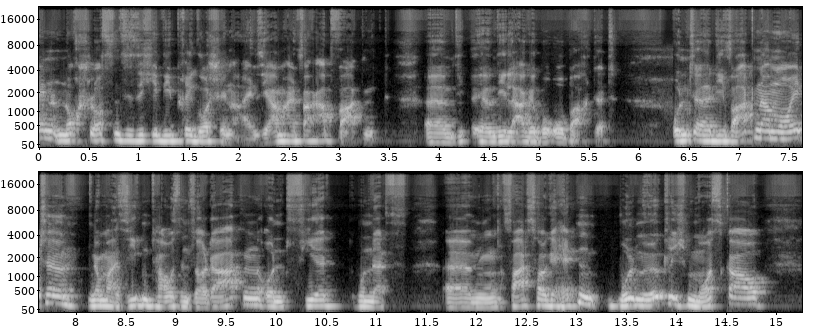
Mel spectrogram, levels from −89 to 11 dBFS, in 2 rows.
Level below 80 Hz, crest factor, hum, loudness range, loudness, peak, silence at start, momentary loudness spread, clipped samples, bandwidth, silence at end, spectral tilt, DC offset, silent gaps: -54 dBFS; 12 dB; none; 3 LU; -13 LUFS; 0 dBFS; 0 s; 8 LU; under 0.1%; over 20 kHz; 0.05 s; -6 dB/octave; under 0.1%; none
